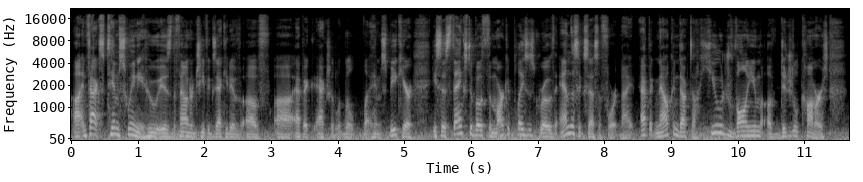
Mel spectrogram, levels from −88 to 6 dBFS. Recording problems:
wind noise on the microphone; occasional gusts; 20 dB below the speech

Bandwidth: 18 kHz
